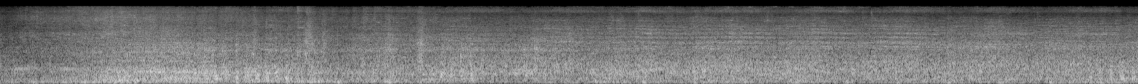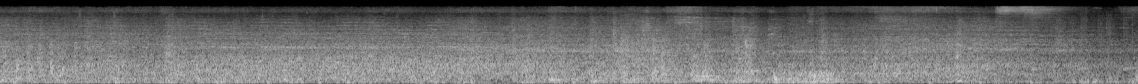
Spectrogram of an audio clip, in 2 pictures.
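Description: JR Freight EF210 electric locomotive passing close, followed by a long train of loaded container wagons rolling by with a steady rumble and wheels clacking over rail joints. It is loudest about a second or two in, as the locomotive goes past.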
